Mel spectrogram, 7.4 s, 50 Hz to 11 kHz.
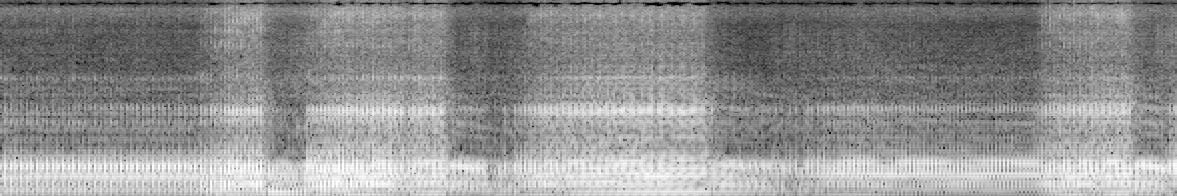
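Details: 1979 Honda Z50 with a loose, temporarily fitted SL70-style low exhaust: small single revs up and down in quick blips with a crisp buzzy note, catching cleanly each time; running and responding to throttle normally.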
